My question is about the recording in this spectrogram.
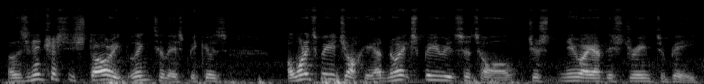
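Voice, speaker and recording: A man's voice: fairly high pitch, animated, a little fast, a little mellow, slight background noise, low-quality recording. Man telling a story. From Redcar, North East England. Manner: rambling, self-correcting, laughs at himself. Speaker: interviewee and co-host. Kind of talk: casual storytelling chat.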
